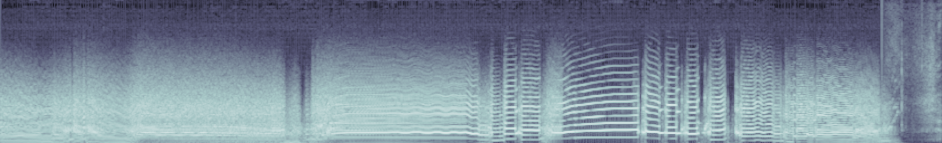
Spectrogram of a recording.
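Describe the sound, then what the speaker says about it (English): An electric guitar plays through a gritty overdrive pedal into a Boss Katana amp's clean channel, with sustained distorted chords, bends and choppy stabs, ending on a fading note. "let's put the Friedman on the clean channel"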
